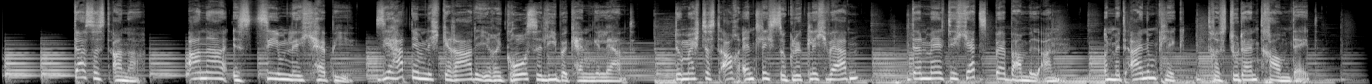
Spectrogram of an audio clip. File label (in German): Werbung Dating App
